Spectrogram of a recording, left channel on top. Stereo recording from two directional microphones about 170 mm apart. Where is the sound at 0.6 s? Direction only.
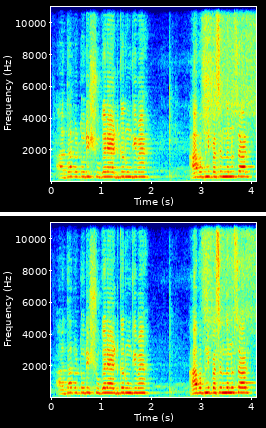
90° right; by 3.9 s 65° right (ahead or behind).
